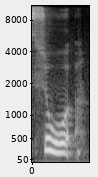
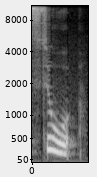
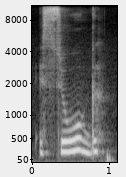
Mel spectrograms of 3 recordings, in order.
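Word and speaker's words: سوق: and let's get started market is soo is sooo this can also be pronounced as sook sook or sook sook this will depend on where the speaker comes from supermarket or grocery shop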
